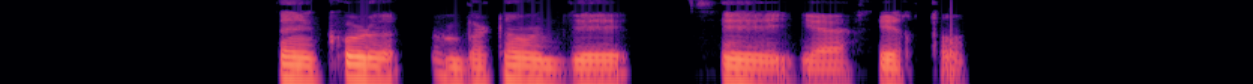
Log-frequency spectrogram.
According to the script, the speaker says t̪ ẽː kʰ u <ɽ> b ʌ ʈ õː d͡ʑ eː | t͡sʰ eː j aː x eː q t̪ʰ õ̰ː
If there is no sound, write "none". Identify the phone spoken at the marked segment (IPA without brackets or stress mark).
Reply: ɽ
